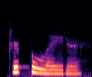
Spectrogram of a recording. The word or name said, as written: dripolator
